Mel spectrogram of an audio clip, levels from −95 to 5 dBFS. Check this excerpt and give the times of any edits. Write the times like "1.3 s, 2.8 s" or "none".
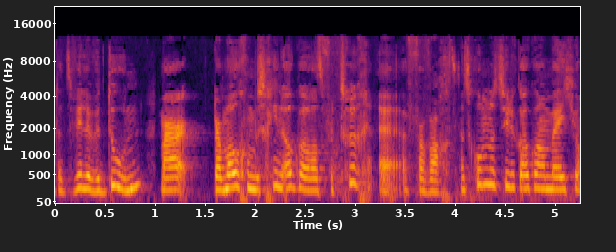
1.0 s, 4.0 s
